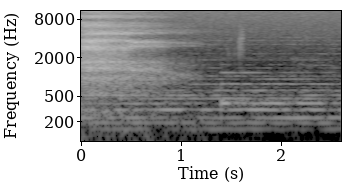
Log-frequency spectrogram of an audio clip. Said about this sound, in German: Wir atmen ein durch die Nase und atmen durch den Mund aus.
